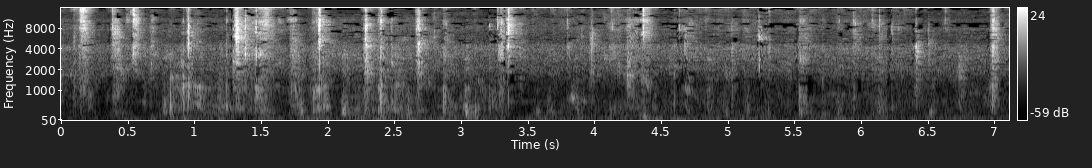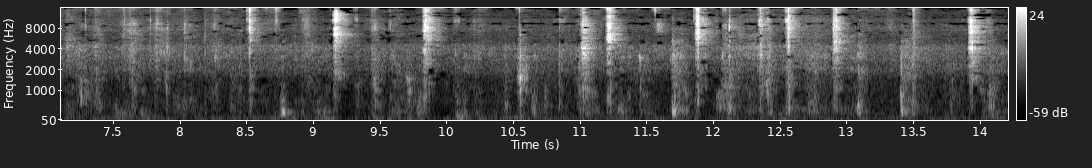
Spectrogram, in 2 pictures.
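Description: Close-up eating sounds: people chewing with their mouths and smacking their lips, a run of irregular short wet clicks, several a second.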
